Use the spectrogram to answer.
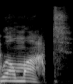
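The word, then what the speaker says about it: Willmott: like mont blanc there's no t in it there's no n in it there's no n yeah will mott yeah okay not mont right i know it's ridiculous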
